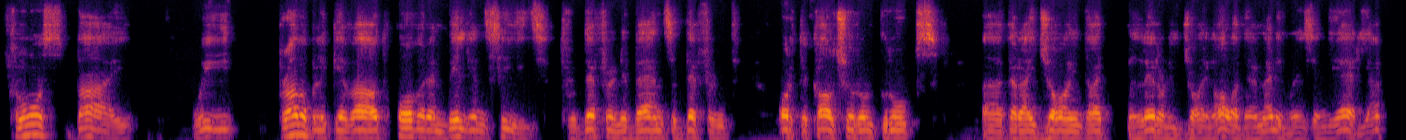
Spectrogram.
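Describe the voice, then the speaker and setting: A man's dark, mellow voice in an Italian accent, at a fairly slow pace. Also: medium pitch for a man, ordinary pitch variation. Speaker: house painter and monarch butterfly enthusiast. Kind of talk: casual Q and A on video call. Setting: video call.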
